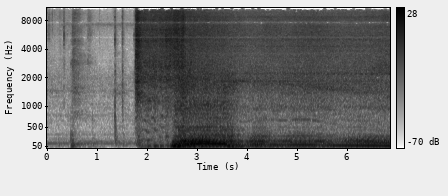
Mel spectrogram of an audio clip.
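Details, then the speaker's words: BMW 750Li after a no-start fix and a few minutes of running with the oil warm: the engine blips up to a strong, smooth rev, then settles into a steady, even idle; a healthy warm engine. "sounds like a healthy engine to me"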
